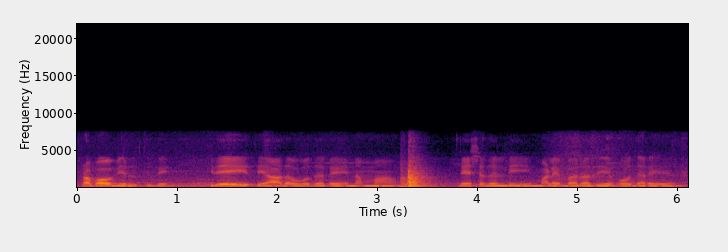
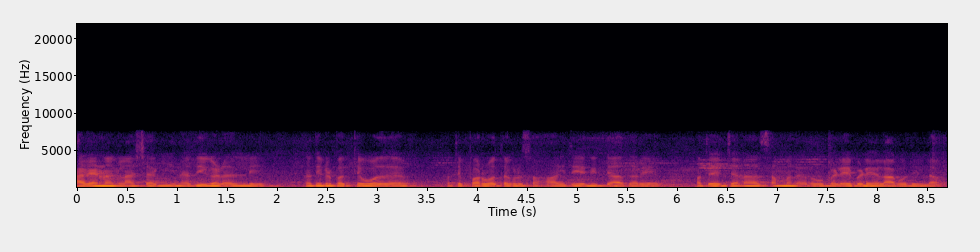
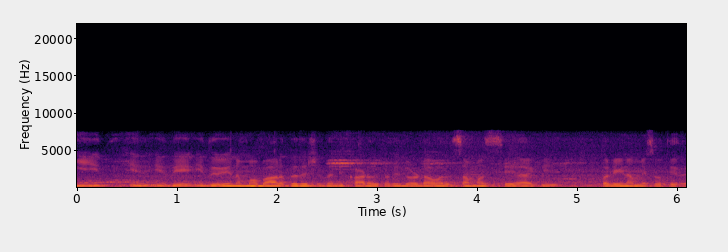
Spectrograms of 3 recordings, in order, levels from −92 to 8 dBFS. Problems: background sounds at intervals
